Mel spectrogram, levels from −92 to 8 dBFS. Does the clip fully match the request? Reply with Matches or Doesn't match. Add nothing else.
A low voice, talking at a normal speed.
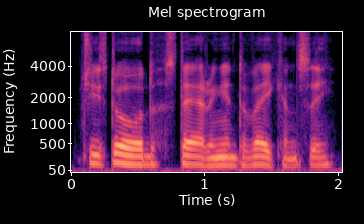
Matches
